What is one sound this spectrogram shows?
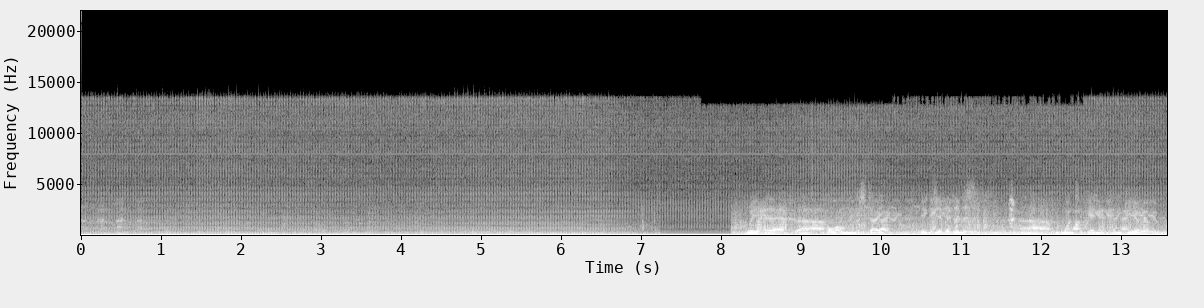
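A middle-aged man speaks firmly into a microphone outdoors.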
